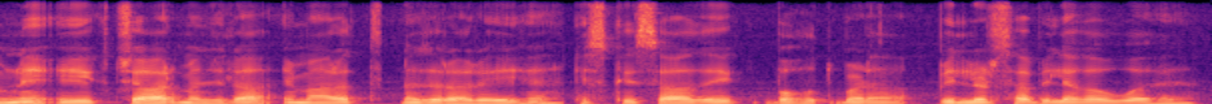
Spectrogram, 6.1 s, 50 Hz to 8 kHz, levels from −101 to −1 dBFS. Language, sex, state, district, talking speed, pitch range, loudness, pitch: Hindi, male, Bihar, East Champaran, 195 wpm, 100-115 Hz, -18 LUFS, 110 Hz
